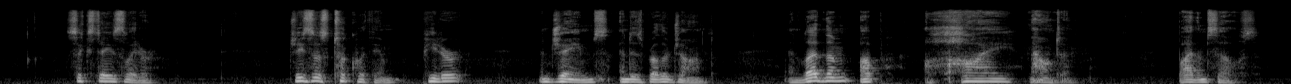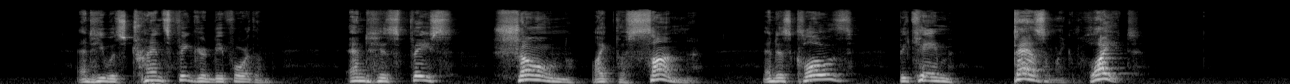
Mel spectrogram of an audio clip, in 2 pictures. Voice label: storytelling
